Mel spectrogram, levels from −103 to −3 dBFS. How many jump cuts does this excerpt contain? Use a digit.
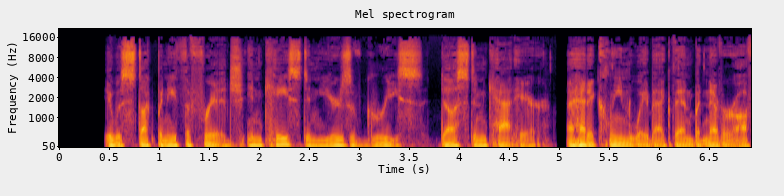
1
